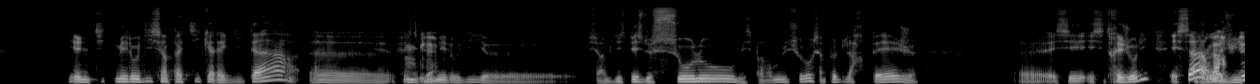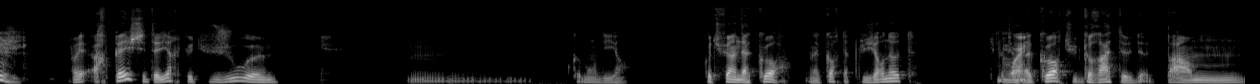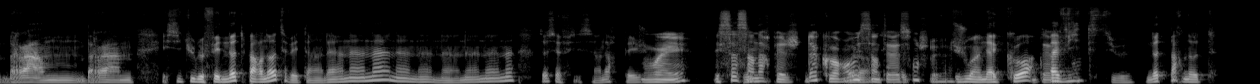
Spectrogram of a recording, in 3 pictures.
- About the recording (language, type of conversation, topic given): French, podcast, Quelle chanson écoutais-tu en boucle à l’adolescence ?
- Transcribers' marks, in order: stressed: "solo"; stressed: "l'arpège"; tapping; drawn out: "mmh"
